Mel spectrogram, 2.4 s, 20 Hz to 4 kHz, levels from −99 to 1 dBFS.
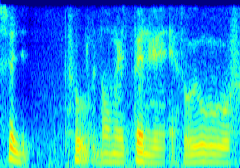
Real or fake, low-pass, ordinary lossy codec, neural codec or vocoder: fake; 3.6 kHz; none; codec, 16 kHz in and 24 kHz out, 0.6 kbps, FocalCodec, streaming, 2048 codes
